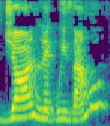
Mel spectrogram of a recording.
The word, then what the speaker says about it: John Leguizamo: It's John Leguizamo. – So John Leguizamo.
